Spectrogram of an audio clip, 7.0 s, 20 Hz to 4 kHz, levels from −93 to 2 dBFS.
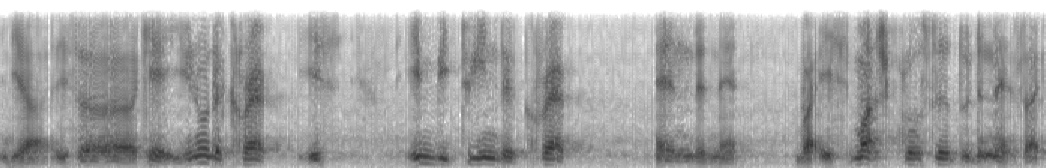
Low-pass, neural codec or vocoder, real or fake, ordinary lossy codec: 3.6 kHz; vocoder, 22.05 kHz, 80 mel bands, Vocos; fake; none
